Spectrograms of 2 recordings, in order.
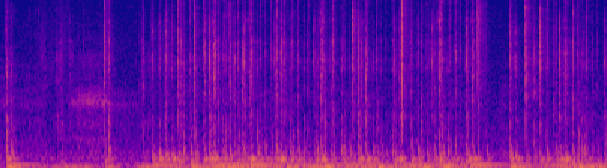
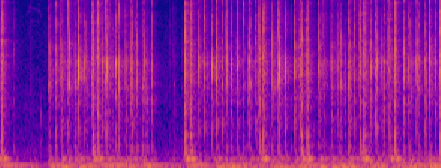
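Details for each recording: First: GoPolar TKL keyboard converted from Azure Dragon to factory-lubed Silent Cream Yellow Pro switches, stabilizers fixed, typing test: soft, muffled keystrokes in quick uneven bursts, no spring ping or stabilizer rattle; normal quiet typing. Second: GoPolar TKL budget keyboard, stock before modding, Cherry-profile caps, external mic: quick clacky typing, the space bar landing deeper and hollower with a loose plastic rattle; stock stabilizer rattle.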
